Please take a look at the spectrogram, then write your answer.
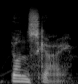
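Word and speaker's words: Dun Scaith: specifically but um yeah a lot of people will pronounce the th when it's just not there but while we're waiting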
